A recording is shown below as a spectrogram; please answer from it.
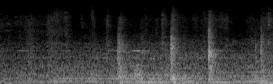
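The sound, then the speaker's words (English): Elevator doors and machinery: a low, continuous mechanical hum broken by a few short clunks and rattles, with no talk. “Do you want to use the elevator or the stairs? Let's use the elevator.”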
